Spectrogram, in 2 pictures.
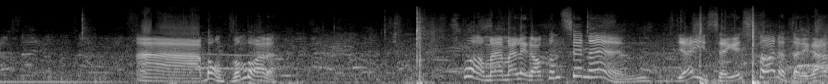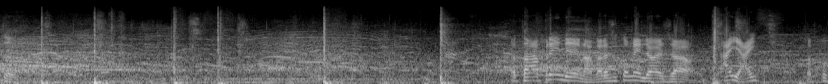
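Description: Punches thud against a body in a game.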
